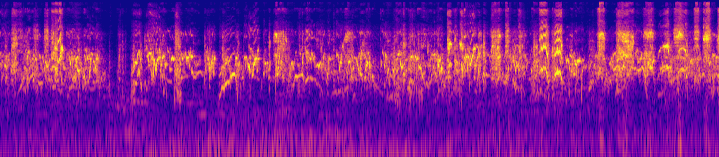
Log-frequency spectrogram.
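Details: Contented pet budgerigar chatters without pause, a busy scratchy stream of squeaks, chirps and buzzy notes.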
